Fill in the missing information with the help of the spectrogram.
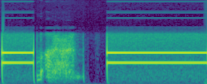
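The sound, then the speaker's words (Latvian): Loud phone keypad tones over a call line as a radio listener calling in presses the buttons: one steady dual-pitched beep, a brief garbled crackly burst and a moment of silence, then a second, longer held beep. “Jūs tur spiežat pogas, sākat vēlreiz, lūdzu.”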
